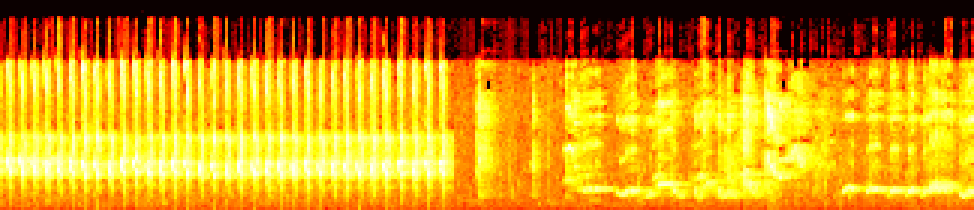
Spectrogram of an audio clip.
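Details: White-rumped shama song from a masteran training recording for caged birds: a fast, even, very high trill for three seconds, then varied clear whistled and chirpy phrases jumping between pitches, ending with a short rising run.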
